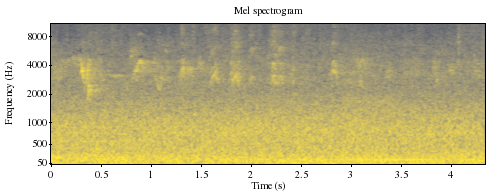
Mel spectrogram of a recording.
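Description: European starlings call at a backyard feeder, with scattered chirps and whistles over a constant low rumble of background noise; no one speaks.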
